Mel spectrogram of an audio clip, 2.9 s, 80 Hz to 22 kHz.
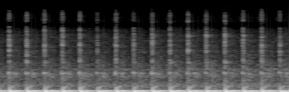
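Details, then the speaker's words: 2009 old model Bullet 350 after restoration, idle rpm lowered slightly: slow, even, unhurried thump with no knocks, called the real standard sound. Normal idle. "Standard की आवाज है है ना बढ़िया"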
